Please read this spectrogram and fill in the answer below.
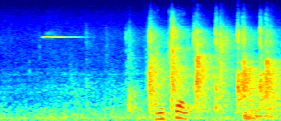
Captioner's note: applause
